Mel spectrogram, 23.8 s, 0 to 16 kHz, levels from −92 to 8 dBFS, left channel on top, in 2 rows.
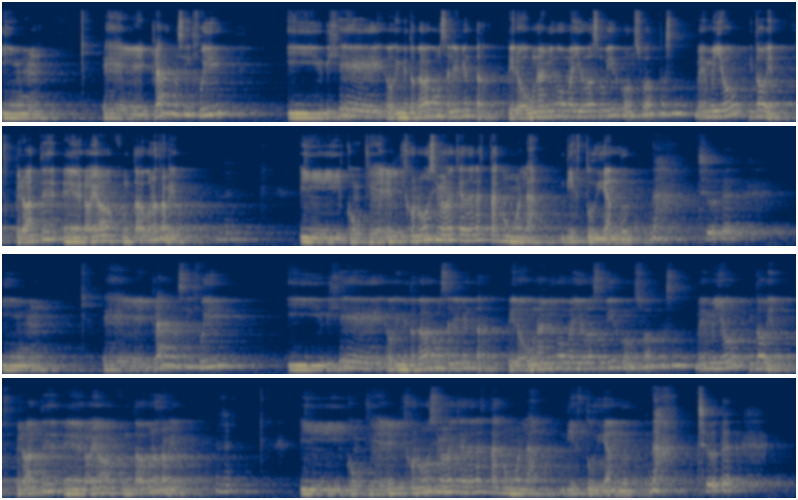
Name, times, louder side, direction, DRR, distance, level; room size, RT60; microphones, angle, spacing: voice 1, 0.0-0.7 1.5-3.4 4.3-11.7 12.1-14.7 16.4-20.0 20.3-21.4, left 3 dB, 50° left, 8 dB, 0.5 m, -30 dB
voice 2, 15.1-15.4 21.5-22.0 22.4-23.4, right 4 dB, 80° right, 8 dB, 0.6 m, -37 dB
10.5 x 7.2 x 3.6 m, 2.5 s
head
